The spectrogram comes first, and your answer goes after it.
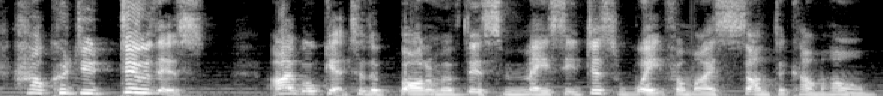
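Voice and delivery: loud, indignant scolding; angry. Acted. Mother-in-law loudly scolding Macy over the cold. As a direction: threaten her, outraged.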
